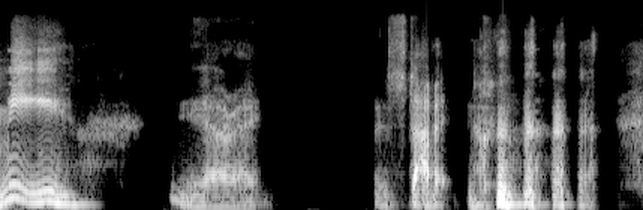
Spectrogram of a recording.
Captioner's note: laughs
